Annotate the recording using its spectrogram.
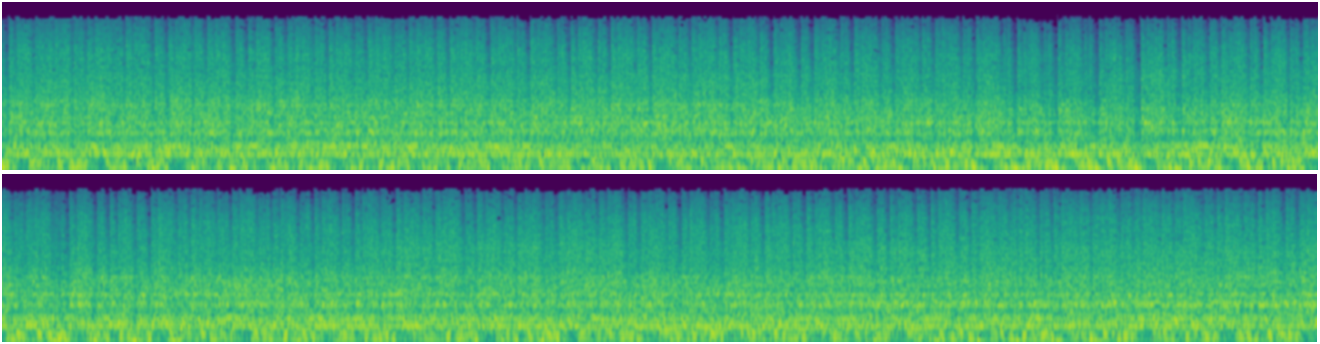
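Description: Muharram drumming (a Moharmi dhun): fast, continuous stick strokes on snare-type side drums over a large rope-laced barrel drum (dhol) beaten with sticks. It is played loud, without a break.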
